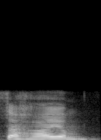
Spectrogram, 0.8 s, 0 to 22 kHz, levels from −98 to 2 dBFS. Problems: none marked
